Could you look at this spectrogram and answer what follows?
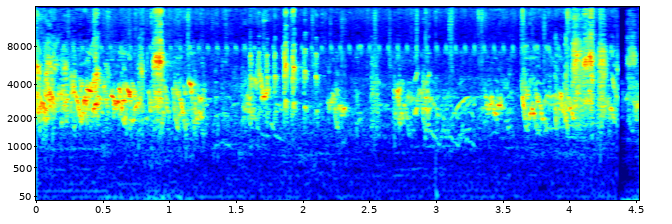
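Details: Budgerigars eating summer food between May and June chirp in quick warbled bursts, short bright notes coming in clusters with small gaps between them.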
